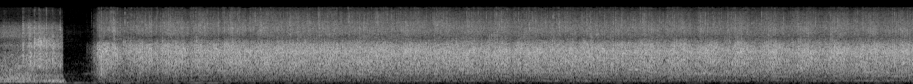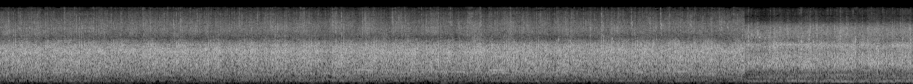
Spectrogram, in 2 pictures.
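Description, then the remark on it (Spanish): A standing ovation in parliament from the Socialist Group, all deputies on their feet, for Pedro Sánchez: dense, loud, continuous applause, holding steady for about eighteen seconds after a brief cut near the start, with no clear speech. “Ovación cerrada del Grupo Socialista, todos los diputados de pie, Pedro Sánchez dándole las gracias, haciendo así con la mano como diciendo, bueno, tampoco hace falta que me queráis tanto, pero en el fondo...”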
